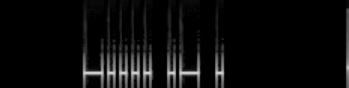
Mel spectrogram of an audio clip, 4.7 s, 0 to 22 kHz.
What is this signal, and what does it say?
Morse code, heard as a keyed tone, about 15 wpm, 700 Hz. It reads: 6AE
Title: All Cut Numbers - 3-Digit 15wpm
